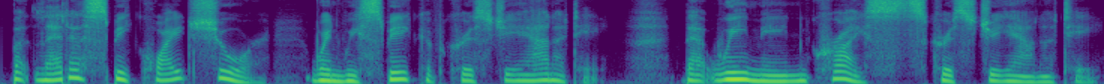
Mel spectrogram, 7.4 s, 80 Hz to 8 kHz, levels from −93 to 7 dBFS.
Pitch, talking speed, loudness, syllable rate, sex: 165 Hz, 130 wpm, -21 LUFS, 3.6 syllables/s, female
